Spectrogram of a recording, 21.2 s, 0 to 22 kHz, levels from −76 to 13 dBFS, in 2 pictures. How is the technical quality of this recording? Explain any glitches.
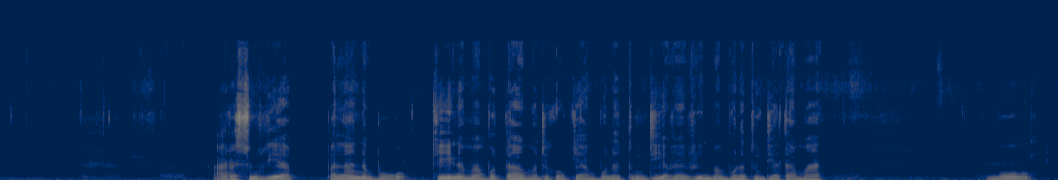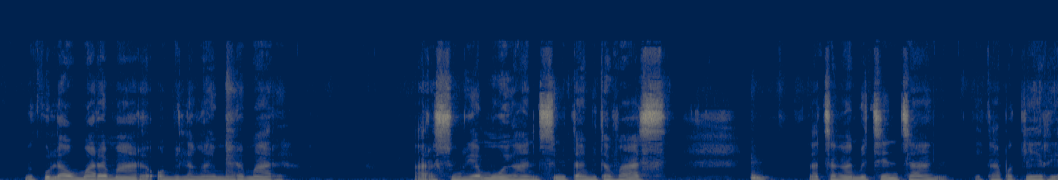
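Nothing stood out as a technical problem on listening to this recording, so there are no glitches to explain.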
